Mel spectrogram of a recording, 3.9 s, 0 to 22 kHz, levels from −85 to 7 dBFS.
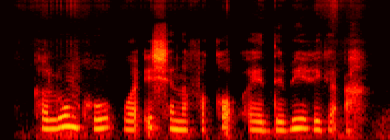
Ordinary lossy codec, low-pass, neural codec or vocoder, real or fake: none; none; none; real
